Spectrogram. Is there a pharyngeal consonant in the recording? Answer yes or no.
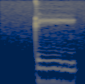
no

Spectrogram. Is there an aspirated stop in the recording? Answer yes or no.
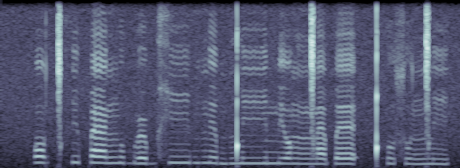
yes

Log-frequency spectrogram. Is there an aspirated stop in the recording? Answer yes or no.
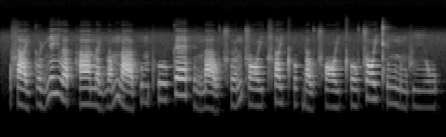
yes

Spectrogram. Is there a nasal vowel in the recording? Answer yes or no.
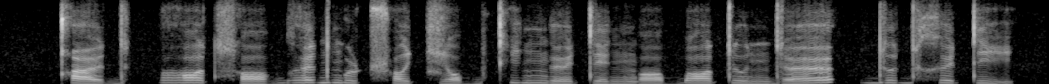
no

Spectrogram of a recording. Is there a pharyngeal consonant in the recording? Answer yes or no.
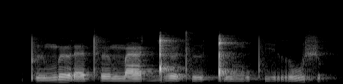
no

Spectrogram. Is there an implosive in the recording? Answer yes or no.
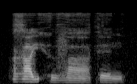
no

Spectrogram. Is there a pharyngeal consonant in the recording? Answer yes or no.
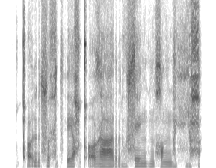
yes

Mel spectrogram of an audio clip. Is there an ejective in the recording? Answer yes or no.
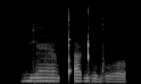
yes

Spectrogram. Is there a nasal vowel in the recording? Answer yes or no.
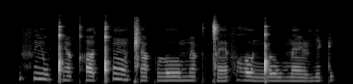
yes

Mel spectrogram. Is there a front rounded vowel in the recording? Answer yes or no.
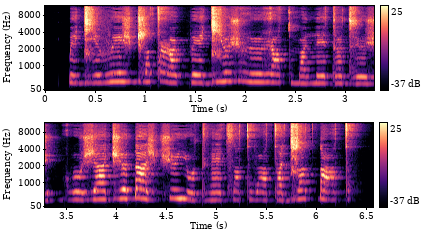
yes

